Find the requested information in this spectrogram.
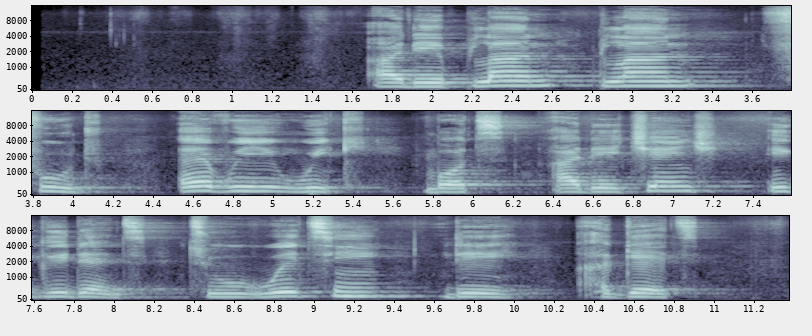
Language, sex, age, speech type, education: Nigerian Pidgin, male, 30-45, spontaneous, tertiary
